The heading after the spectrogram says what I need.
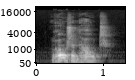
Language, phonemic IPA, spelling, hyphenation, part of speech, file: Dutch, /ˈrozə(n)ˌhɑut/, rozenhout, ro‧zen‧hout, noun, Nl-rozenhout.ogg
- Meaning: rosewood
